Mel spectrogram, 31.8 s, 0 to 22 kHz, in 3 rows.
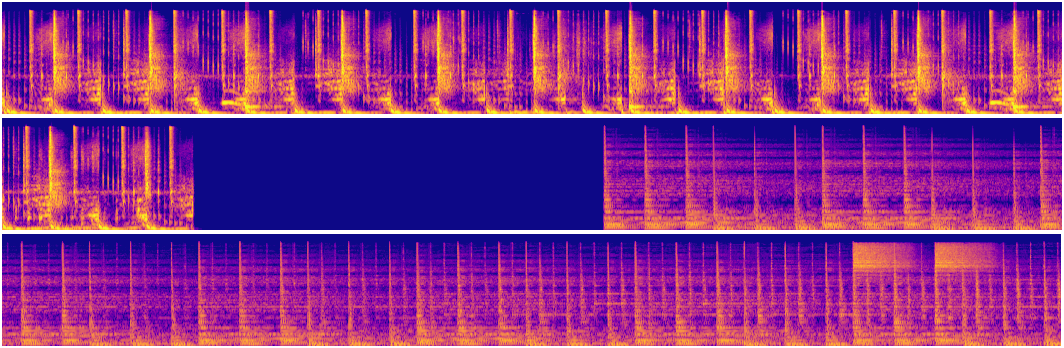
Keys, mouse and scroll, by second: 2.1 ctrl+z, 6.5 ctrl+d, 7.2 ctrl+space, 7.7 ctrl+z, 8.7 click, 9.8 ctrl+d, 10.3 ctrl+space, 10.6 ctrl+click, 10.7-12.2 ctrl+space, 11.5 ctrl+space, 12.8 click, 13.0 space, 14.3 ctrl+space, 14.5 ctrl+click, 14.7 ctrl+space, 16.6-17.6 scroll up 2, 17.9 ctrl+space, 18.2 ctrl+click, 18.2-18.8 ctrl+space, 18.4 ctrl+space, 18.8 click, 19.0-19.8 space, 19.9 space, 21.8 click, 21.9-22.3 space, 22.9 click, 26.7 click.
